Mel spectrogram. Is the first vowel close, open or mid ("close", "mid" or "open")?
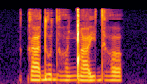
open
